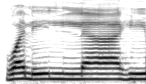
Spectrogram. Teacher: वाव होंठों के ना तमाम गुलाई के साथ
